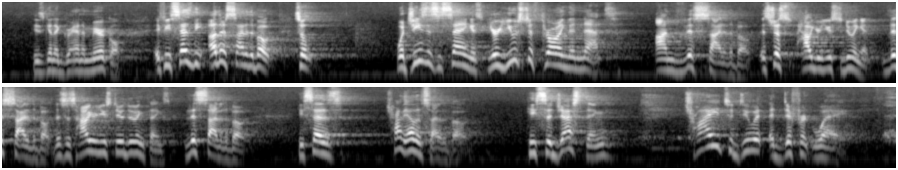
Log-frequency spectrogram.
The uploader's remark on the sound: preached this homily on September 7, 2023 at Sacred Heart of Jesus Catholic Church in Wadsworth, OH.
